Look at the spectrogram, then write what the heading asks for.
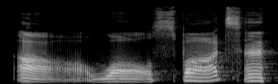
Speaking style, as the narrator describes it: he laughed

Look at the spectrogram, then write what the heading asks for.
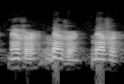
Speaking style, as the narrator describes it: cried

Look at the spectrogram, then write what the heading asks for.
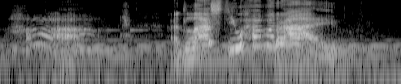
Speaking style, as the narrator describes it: Cackling laughter bursts like mad lightning from her withered lips

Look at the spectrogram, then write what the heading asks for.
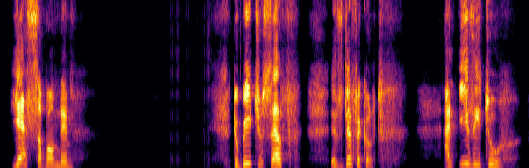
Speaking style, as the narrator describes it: I continued between breaths

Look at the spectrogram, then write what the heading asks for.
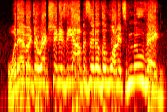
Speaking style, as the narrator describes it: One of the sailors near you that was kind of thrown to the ground as a result of the spinning of the wheel yells back up to you

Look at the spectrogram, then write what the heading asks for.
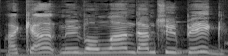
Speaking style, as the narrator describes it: moaned the whale

